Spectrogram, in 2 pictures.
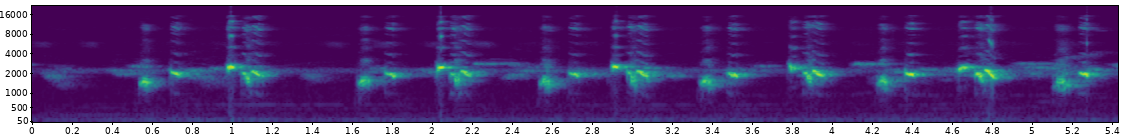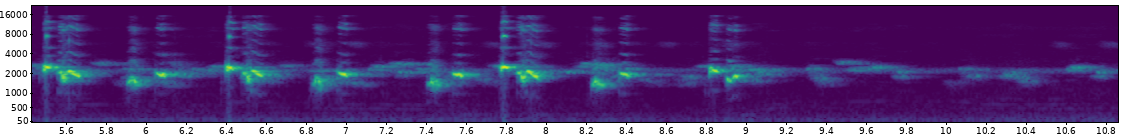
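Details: Trucukan giving continuous 'ropel' song, said to make other bulbuls join in: a long run of bubbly, squawky chirps at about two per second that fades into soft, thin notes near the end.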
